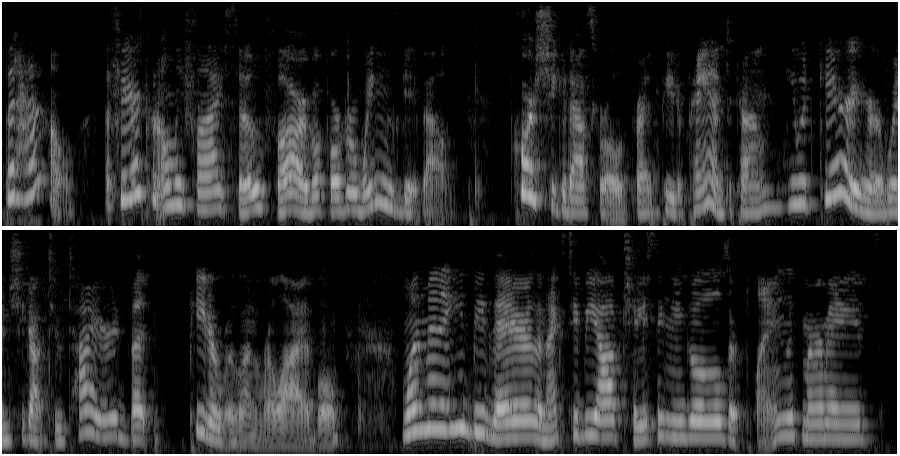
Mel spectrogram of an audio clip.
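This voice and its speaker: A woman reading a children's story aloud expressively, with dramatic emphasis and hushed moments. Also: on the high side, very animated, fairly quick, slightly rough. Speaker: children's book read-aloud host.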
